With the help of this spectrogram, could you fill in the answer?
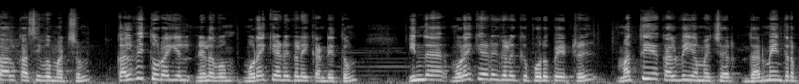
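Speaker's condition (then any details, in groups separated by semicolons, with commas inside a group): No condition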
